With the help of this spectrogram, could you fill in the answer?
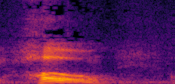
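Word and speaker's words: ho (ὅ): And so I put the Greek first, which is the word O there is the Greek word for which, or Rasmian pronunciation would be ho, Greek word for which.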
